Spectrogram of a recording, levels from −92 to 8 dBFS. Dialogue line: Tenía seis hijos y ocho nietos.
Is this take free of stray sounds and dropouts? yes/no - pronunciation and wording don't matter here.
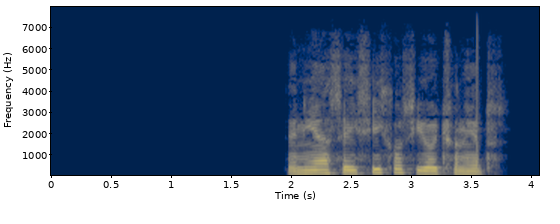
yes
